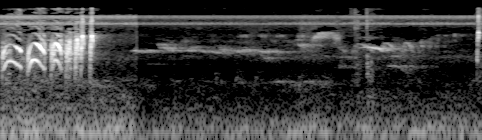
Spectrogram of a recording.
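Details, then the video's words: Kaso kaso bird, played to stimulate singing: an opening burst of arched whistled notes quickening and rising, followed by quiet with faint thin tones and low hum. "Suara burung Kaso kaso"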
